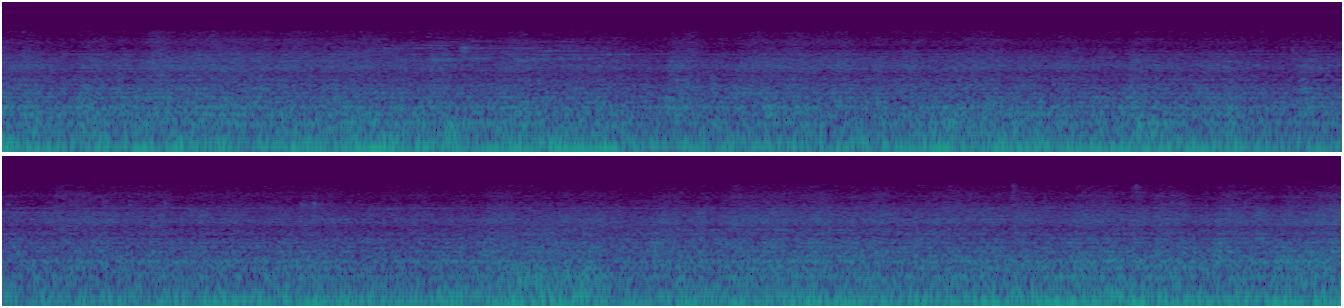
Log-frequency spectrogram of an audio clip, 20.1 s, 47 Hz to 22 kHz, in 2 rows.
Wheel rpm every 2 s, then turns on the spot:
0, 0, 0, 0, 0, 0, 0, 0, 0, 0.
none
